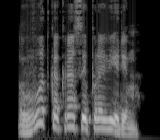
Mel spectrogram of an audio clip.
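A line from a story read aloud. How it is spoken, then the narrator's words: Promising. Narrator (Russian): пообещал нам, завершая свои объяснения Муха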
